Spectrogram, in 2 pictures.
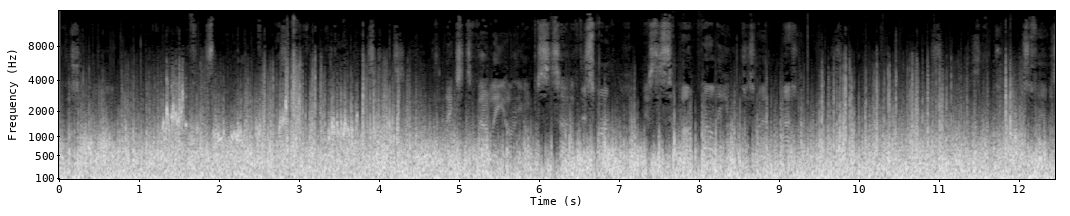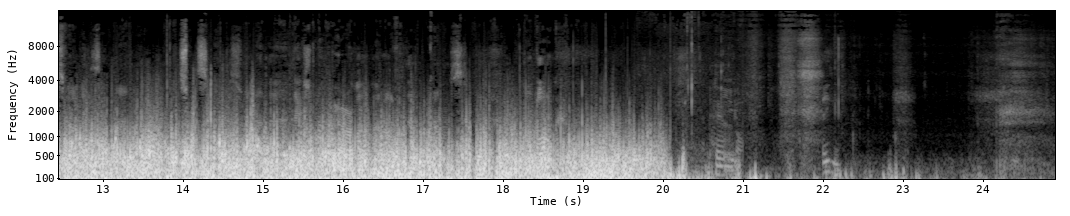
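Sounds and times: wind buffeting microphone: 0:00.0 - 0:24.9.

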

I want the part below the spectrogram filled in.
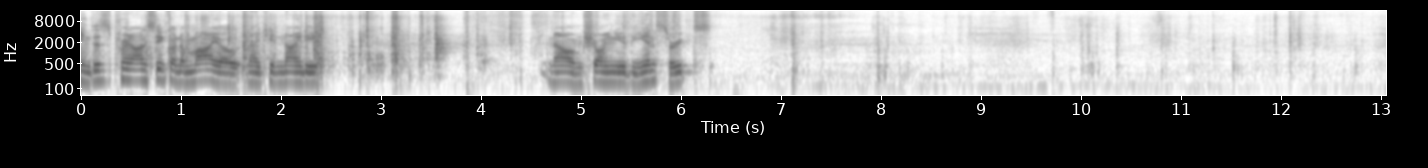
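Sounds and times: paper rustling: 0:00.4 - 0:06.2, 0:06.8 - 0:13.0.

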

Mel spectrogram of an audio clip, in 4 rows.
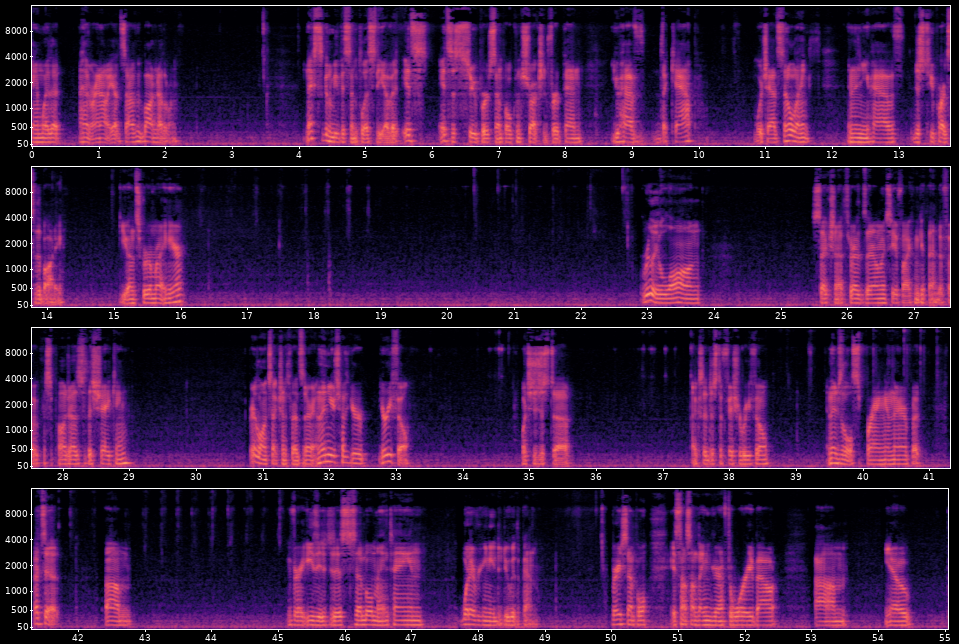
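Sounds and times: low steady hum: 0:00.0 - 0:55.0
metal pen parts ticking and rubbing: 0:17.1 - 0:19.0, 0:38.8 - 0:39.6, 0:40.5 - 0:45.7.

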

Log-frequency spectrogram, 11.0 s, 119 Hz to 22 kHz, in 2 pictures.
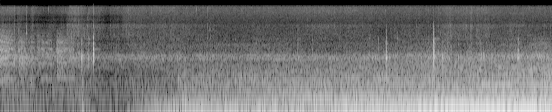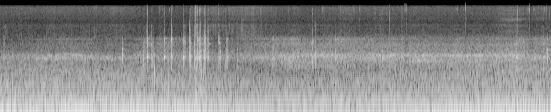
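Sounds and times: board hissing over snow: 0:00.0 - 0:03.6
faint ticks: 0:00.7 - 0:11.0
wind buffeting microphone: 0:01.4 - 0:11.0.

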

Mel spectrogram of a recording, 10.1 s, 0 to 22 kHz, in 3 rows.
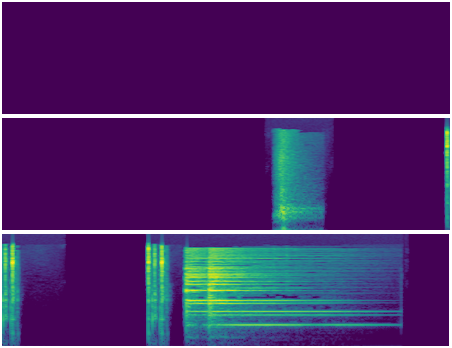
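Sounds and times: double mouse click: 0:07.8 - 0:08.0
notification bell chime: 0:08.1 - 0:09.7.

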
